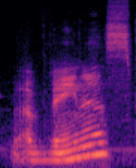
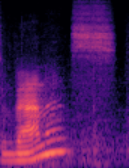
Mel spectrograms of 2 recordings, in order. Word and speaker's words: Vanus: She says Venus, but it's Vanus.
